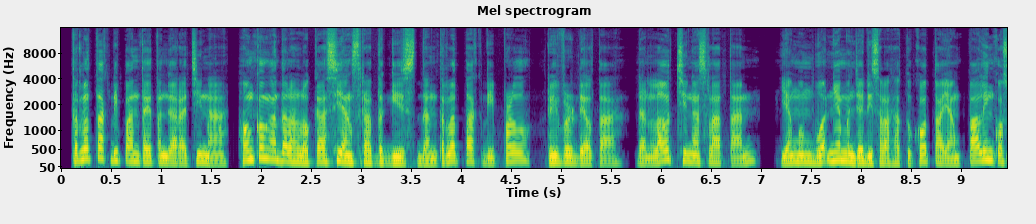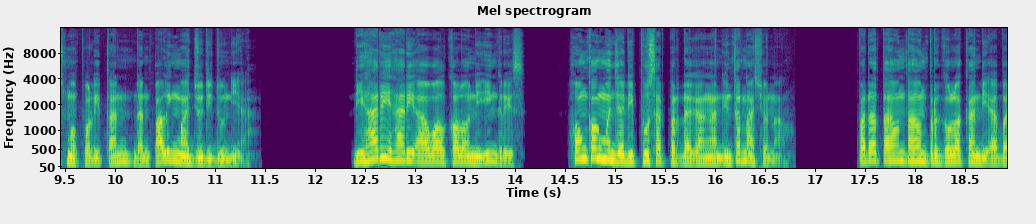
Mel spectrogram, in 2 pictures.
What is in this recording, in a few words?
INDO male corporate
